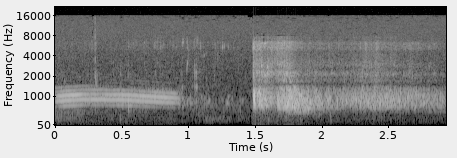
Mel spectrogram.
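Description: Video game water effects as water is placed, left briefly, then taken up again: a short humming, whooshy tone, a brief pause, then a sudden splashy gurgle that settles into a steady flowing rush, clear with no talking.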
